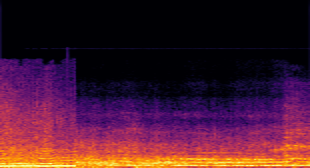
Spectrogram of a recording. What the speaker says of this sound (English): with a scream of the BMW engine in his Williams Formula One car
